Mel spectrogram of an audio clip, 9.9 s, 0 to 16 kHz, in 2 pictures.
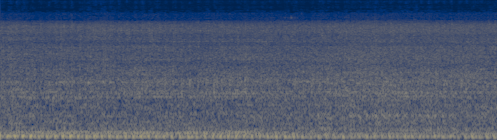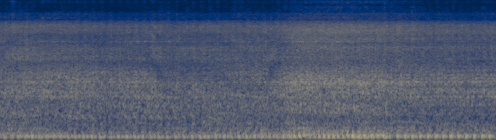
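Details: Honda CB150 (old) engine after a full rebuild following seized-engine breakdown with a broken connecting rod: quick, even single-cylinder putter at idle, blips a little higher and settles; smooth, healthy normal idle.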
